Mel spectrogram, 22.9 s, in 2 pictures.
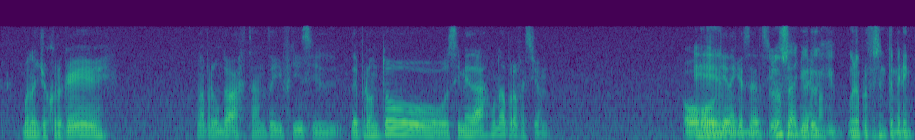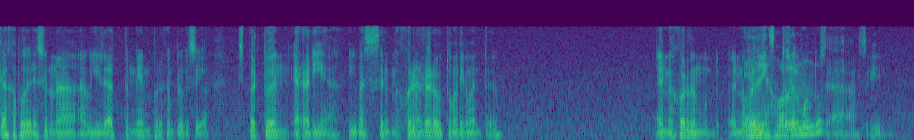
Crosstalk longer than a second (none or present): present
